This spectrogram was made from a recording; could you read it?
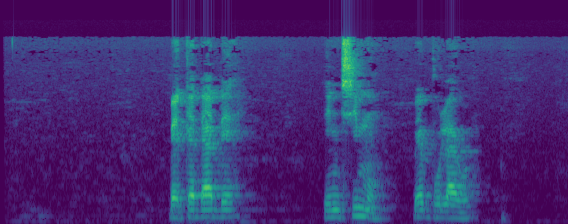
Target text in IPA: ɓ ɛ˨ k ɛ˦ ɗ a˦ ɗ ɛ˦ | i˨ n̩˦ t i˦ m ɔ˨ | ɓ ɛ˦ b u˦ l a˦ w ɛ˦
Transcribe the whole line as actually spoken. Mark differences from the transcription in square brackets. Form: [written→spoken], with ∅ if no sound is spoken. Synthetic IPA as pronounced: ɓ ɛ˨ k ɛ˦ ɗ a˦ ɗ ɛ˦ | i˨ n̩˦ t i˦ m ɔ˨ | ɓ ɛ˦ b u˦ l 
